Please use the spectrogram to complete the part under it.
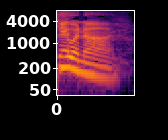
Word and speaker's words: QAnon: It's like you know how he talked about that the president disavowed that Kunan. No, he didn't disavow. Is it Kunan? How you pronounce that? Kunan or Kunanin or what was Q-anon. – That? QAnon. Okay, there's something to that, though.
